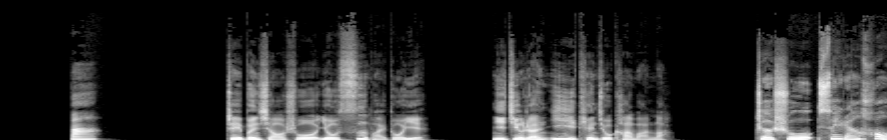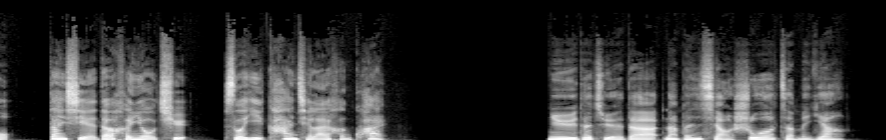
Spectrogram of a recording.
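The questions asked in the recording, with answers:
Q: 女的觉得那本小说怎么样?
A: 很有趣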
